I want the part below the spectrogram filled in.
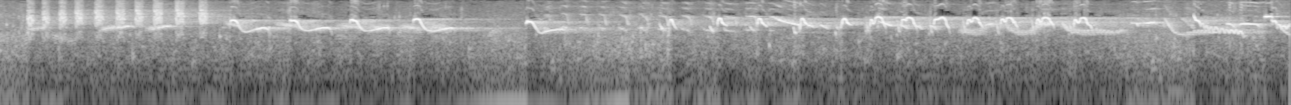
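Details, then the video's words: Chinese hwamei, a noisy, very vocal bird used as a training model for songbirds, giving a rich run of rapid looping whistles, repeated rising-and-falling phrases that blend into a continuous warbling stream with high sharp chips above. "burung wambi super berisik/Hwamei bird"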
